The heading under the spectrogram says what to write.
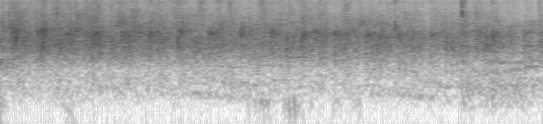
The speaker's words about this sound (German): Wenn das mal kein Applaus wert ist.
